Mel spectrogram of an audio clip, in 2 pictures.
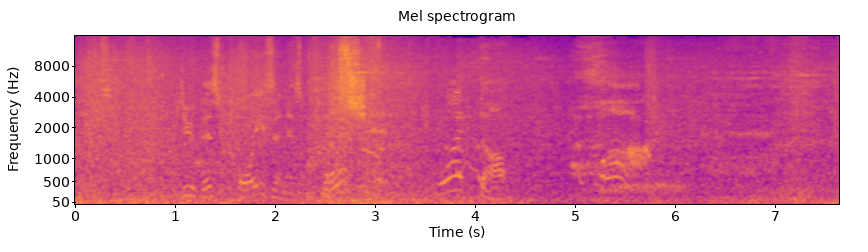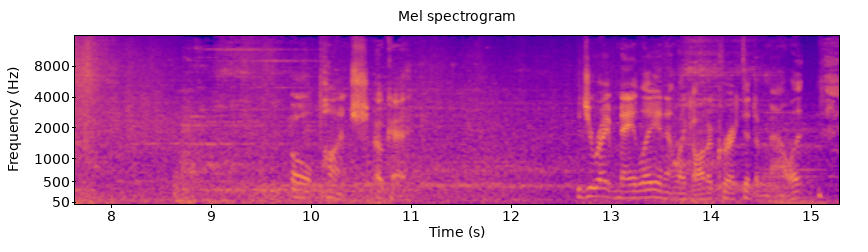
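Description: A young man talks and exclaims loudly into a close microphone.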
